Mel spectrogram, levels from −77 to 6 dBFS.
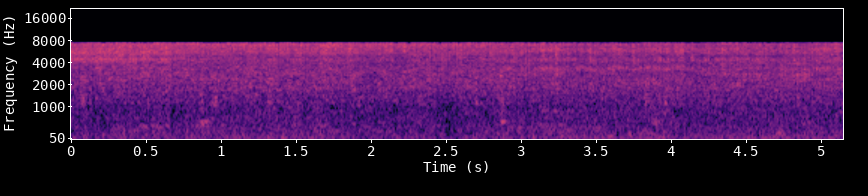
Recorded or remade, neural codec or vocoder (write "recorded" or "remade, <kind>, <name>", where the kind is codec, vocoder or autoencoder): recorded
